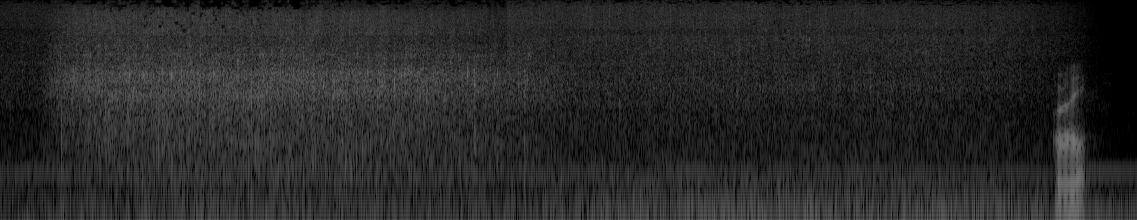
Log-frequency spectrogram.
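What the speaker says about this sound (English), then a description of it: "I've added the sound of bacon frying" Continuous crackling sizzle of bacon frying in a pan, loud at first then settling, with a short clatter near the end.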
